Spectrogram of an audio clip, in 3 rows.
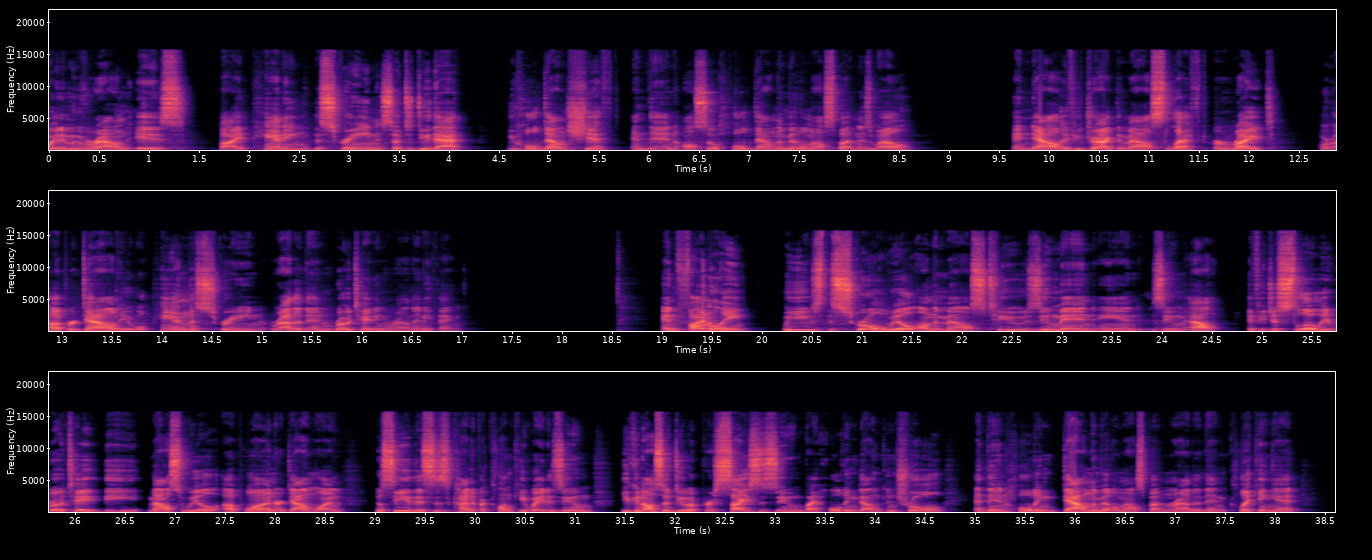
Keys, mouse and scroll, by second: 6.8 shift+middle click, 22.2-23.3 scroll up 8, 23.3-24.1 scroll down 10, 24.2 scroll up 5, 27.7-28.2 scroll up 1, 28.2-28.9 scroll down 1, 28.9-30.3 scroll up 5, 30.3 scroll down 2, 33.6 scroll down 1, 37.6 ctrl+middle click.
